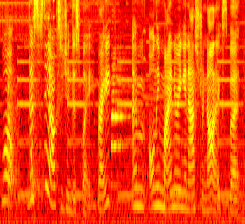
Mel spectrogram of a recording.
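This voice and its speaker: A woman's voice: mid-range voice, animated, normal speed, over loud music, lightly acted, rough recording. An actress playing a breezy, teasing young female student in an audio drama, casual in manner. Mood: puzzled, dismissive. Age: young adult.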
